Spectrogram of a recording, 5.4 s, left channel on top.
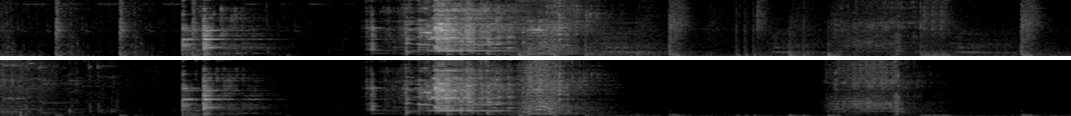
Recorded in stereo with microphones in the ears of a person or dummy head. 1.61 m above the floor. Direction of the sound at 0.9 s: Centre (ahead or behind).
